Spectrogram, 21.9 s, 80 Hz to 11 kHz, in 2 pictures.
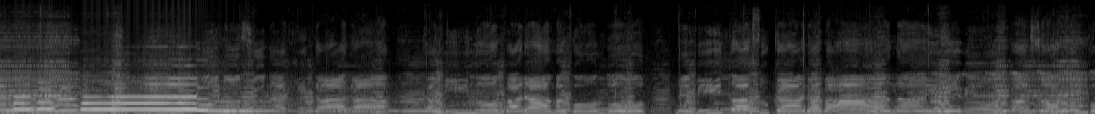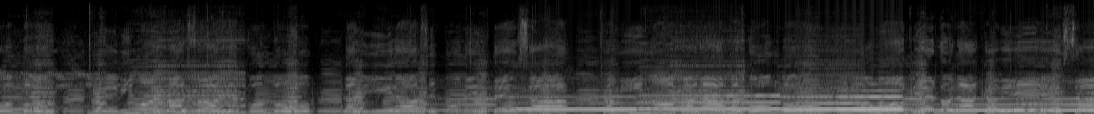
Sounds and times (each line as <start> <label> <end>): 0.0 clarinet 4.6
0.0 accordion 21.8
15.0 clarinet 21.8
